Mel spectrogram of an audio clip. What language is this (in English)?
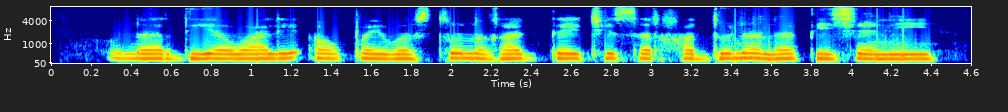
Pashto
